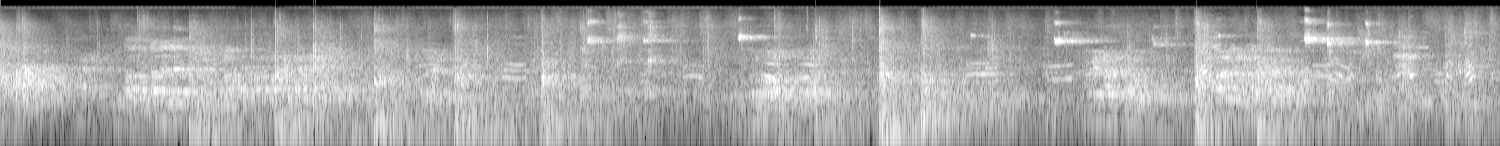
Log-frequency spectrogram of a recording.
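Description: A basketball game in an echoing gym: the ball bouncing on the court floor, sneakers squeaking, and players calling out to each other.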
